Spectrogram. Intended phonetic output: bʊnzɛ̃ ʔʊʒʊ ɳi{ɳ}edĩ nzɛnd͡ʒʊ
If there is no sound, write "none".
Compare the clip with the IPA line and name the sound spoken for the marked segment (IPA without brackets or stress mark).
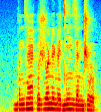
ɳ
